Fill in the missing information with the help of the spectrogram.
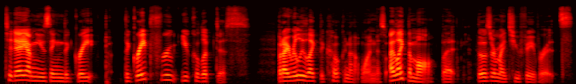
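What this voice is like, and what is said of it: Congested, stuffy-nosed voice. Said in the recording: “my nose is stuffed all the time, or sound like a five-year-old... my voice might be a little wonky today”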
